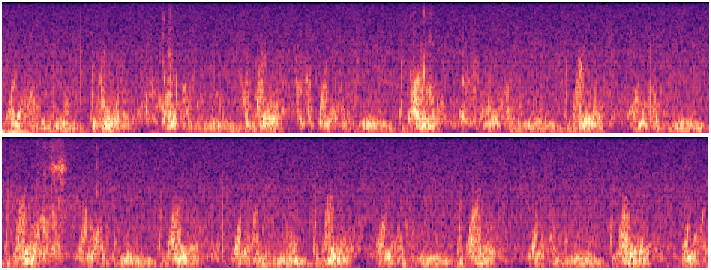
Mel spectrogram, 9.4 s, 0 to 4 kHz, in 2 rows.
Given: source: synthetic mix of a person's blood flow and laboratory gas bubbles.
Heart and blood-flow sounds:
Doppler ultrasound of blood flow; precordium
0.95-1.21 s: bubbles
1.57-1.70 s: bubbles
1.93-2.27 s: bubbles
2.70-2.95 s: bubbles
3.04-3.30 s: bubbles
4.76-5.42 s: bubbles
From the record:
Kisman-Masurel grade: 222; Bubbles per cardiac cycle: several, 3 to 8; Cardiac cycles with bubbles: 10 to 50%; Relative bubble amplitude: moderate (0.250 to 0.450); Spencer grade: 2 (many but less than half of the cardiac periods contain bubble signals, singularly or in groups); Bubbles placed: anywhere in the cardiac cycle

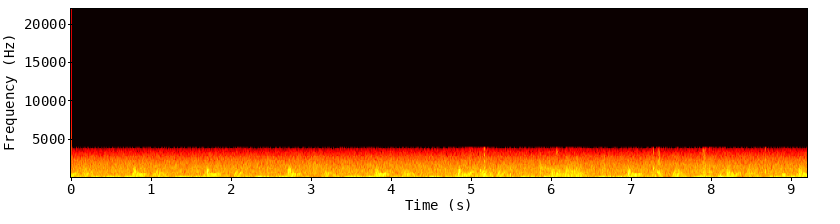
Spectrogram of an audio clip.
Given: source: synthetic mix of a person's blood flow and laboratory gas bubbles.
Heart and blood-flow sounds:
Doppler ultrasound of blood flow; precordium
4.88-5.29 s: bubbles
5.46-5.53 s: bubbles
5.83-6.00 s: bubbles
6.03-6.47 s: bubbles
7.24-7.42 s: bubbles
7.52-7.62 s: bubbles
7.83-8.02 s: bubbles
8.06-8.16 s: bubbles
8.64-8.72 s: bubbles
8.85-9.01 s: bubbles
From the record:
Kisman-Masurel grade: 222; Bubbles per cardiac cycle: several, 3 to 8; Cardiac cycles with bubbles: 10 to 50%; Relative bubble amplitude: moderate (0.250 to 0.450); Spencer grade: 2 (many but less than half of the cardiac periods contain bubble signals, singularly or in groups); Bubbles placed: anywhere in the cardiac cycle

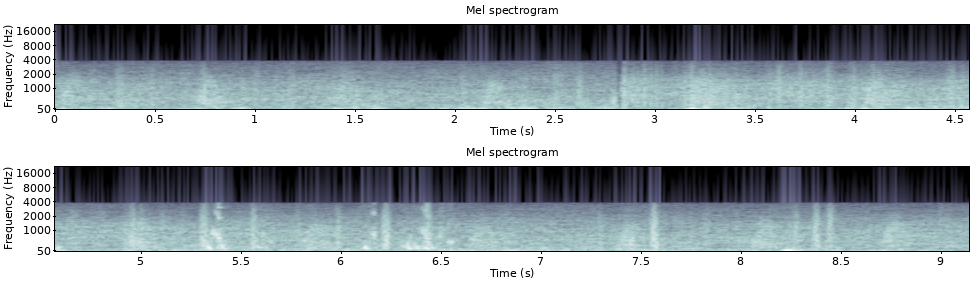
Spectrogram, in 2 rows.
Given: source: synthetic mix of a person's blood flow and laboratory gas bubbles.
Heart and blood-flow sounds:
Doppler ultrasound of blood flow; subclavian vein
5.28-5.48 s: bubbles
5.55-5.68 s: bubbles
6.08-6.19 s: bubbles
6.27-6.58 s: bubbles
From the record:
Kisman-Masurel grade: 212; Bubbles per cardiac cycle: several, 3 to 8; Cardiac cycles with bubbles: 1 to 10%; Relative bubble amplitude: moderate (0.250 to 0.450); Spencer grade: 1 (occasional bubble signal discernible with the cardiac motion signal, with majority of cardiac periods free of bubbles); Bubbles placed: anywhere in the cardiac cycle

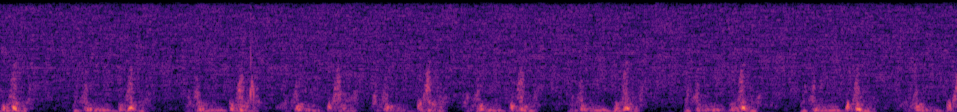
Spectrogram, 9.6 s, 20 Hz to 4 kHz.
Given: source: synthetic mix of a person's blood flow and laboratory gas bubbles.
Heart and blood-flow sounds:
Doppler ultrasound of blood flow; precordium
2.45-2.58 s: bubbles
From the record:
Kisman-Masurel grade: 112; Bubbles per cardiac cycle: 1 to 2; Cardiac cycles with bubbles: 1 to 10%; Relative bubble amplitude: moderate (0.250 to 0.450); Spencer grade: 1 (occasional bubble signal discernible with the cardiac motion signal, with majority of cardiac periods free of bubbles); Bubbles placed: anywhere in the cardiac cycle

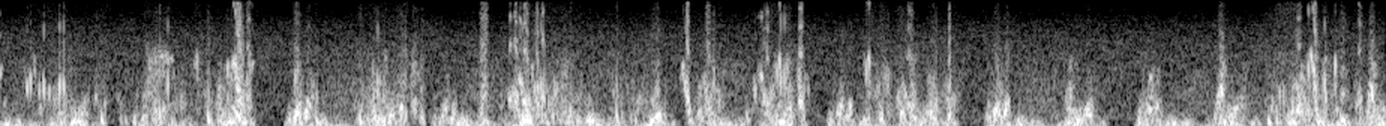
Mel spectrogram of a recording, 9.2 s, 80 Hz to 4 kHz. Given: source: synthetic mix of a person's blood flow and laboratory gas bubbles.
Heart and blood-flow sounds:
Doppler ultrasound of blood flow; precordium
0.00-0.04 s: bubbles
0.16-0.75 s: bubbles
0.78-1.26 s: bubbles
1.29-1.72 s: bubbles
2.06-2.18 s: bubbles
2.33-2.86 s: bubbles
3.19-3.29 s: bubbles
3.38-3.91 s: bubbles
4.06-4.25 s: bubbles
4.51-4.92 s: bubbles
4.97-5.44 s: bubbles
5.75-6.16 s: bubbles
6.19-6.42 s: bubbles
8.43-9.12 s: bubbles
From the record:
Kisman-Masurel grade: 332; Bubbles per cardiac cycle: rolling drumbeat, 9 or more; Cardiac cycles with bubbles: 50 to 99%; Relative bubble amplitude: moderate (0.250 to 0.450); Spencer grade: 3 (all of the cardiac periods contain showers or single bubble signals, but not dominating or overriding the cardiac motion signals); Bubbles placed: only in the low amplitude regions of the cardiac cycle

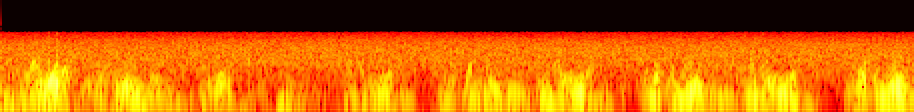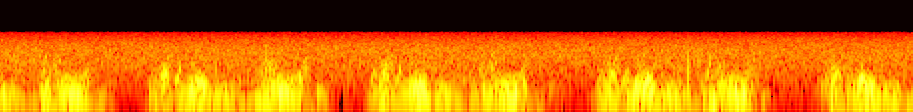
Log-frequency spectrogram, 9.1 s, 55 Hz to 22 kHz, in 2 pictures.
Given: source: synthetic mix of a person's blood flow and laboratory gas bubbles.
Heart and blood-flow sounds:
Doppler ultrasound of blood flow; precordium
no bubbles
From the record:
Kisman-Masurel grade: 000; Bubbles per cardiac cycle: 0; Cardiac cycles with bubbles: 0%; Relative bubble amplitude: no bubbles discernible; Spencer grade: 0 (complete lack of bubble signals)

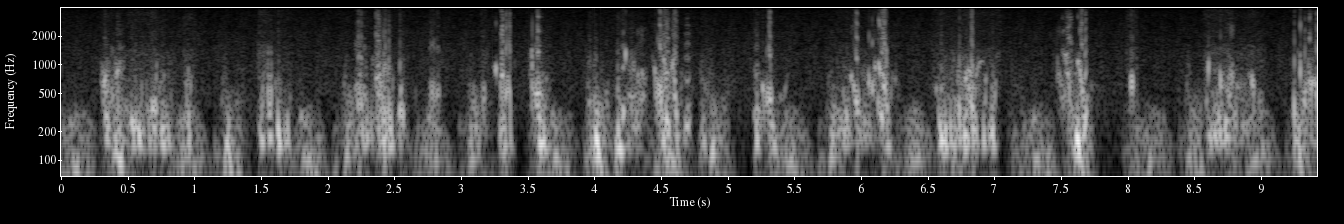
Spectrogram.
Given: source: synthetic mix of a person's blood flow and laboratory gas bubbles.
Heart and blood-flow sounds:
Doppler ultrasound of blood flow; precordium
0.29-0.85 s: bubbles
0.90-1.01 s: bubbles
1.47-1.74 s: bubbles
2.06-2.60 s: bubbles
2.75-2.85 s: bubbles
3.14-3.20 s: bubbles
3.23-3.41 s: bubbles
3.50-3.69 s: bubbles
3.93-4.75 s: bubbles
4.78-4.86 s: bubbles
5.18-5.48 s: bubbles
5.80-6.26 s: bubbles
6.52-7.04 s: bubbles
7.46-7.75 s: bubbles
7.98-8.07 s: bubbles
8.56-9.03 s: bubbles
9.21-9.43 s: bubbles
From the record:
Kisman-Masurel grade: 243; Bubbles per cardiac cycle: several, 3 to 8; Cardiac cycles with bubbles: 100%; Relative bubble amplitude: loud (0.450 to 0.775); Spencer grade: 3 (all of the cardiac periods contain showers or single bubble signals, but not dominating or overriding the cardiac motion signals); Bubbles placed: anywhere in the cardiac cycle

